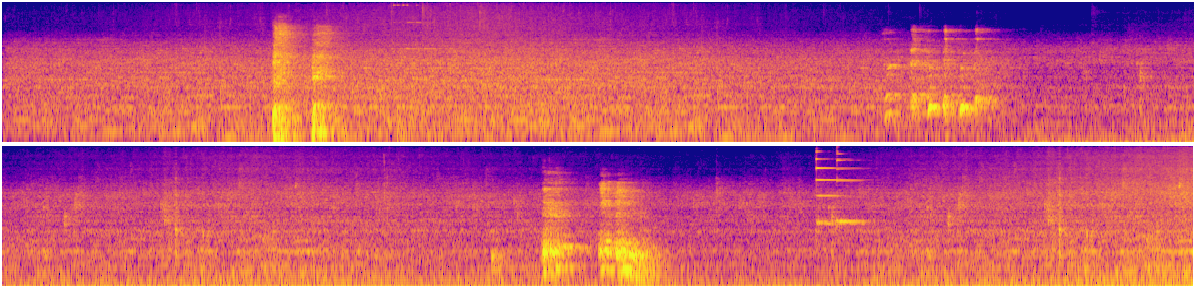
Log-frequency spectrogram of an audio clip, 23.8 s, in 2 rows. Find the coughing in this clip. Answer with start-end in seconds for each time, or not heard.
2.7-3.4, 8.6-10.2, 16.8-18.4.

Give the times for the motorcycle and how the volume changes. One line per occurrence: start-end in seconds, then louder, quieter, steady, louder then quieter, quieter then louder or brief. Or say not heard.
not heard.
